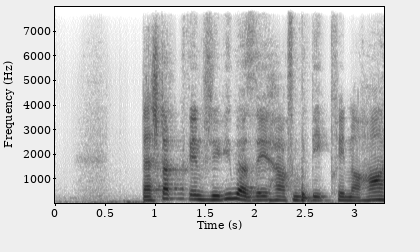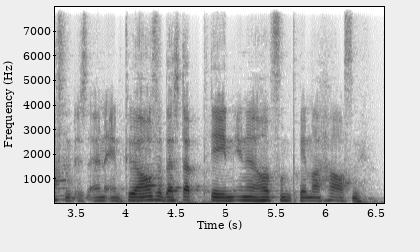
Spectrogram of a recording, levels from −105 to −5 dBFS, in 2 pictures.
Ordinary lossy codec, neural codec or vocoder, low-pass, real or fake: none; codec, 16 kHz, 0.5 kbps, X-Codec, HuBERT features, trained on balanced general audio; none; fake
